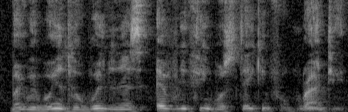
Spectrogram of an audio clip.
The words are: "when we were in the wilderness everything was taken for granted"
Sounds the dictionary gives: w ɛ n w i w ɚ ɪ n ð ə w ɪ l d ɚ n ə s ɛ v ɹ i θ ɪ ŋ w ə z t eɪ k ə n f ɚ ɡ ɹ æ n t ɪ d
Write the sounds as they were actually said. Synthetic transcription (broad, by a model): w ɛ n w i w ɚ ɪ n ð ə w ɪ l d ɚ n ə s ɛ v ɹ i θ ɪ ŋ w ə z t eɪ k ə n f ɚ ɡ ɹ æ n t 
